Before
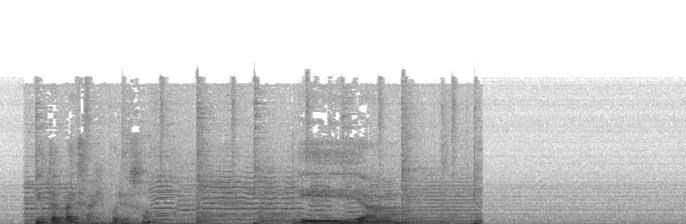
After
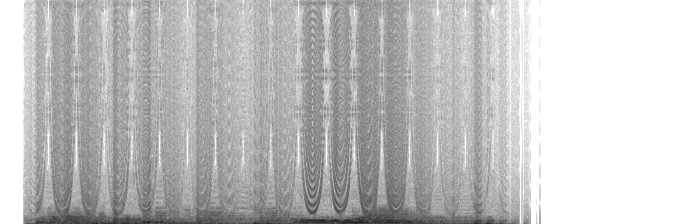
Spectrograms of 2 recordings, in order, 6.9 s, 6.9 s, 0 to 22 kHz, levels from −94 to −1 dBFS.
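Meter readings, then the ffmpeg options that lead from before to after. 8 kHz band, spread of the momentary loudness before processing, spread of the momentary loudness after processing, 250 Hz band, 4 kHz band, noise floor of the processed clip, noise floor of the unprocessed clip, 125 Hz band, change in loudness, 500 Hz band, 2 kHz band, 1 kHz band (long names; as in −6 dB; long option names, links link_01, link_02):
+3.0 dB, 13 LU, 12 LU, +0.5 dB, −1.5 dB, below −85 dBFS, −48 dBFS, +0.5 dB, +0.5 dB, +0.5 dB, −2.5 dB, −1.0 dB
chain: -filter_complex "[0:a]alimiter=limit=-13.5dB:level=0:latency=1:release=45,afwtdn=0.0447,afreqshift=32,asplit=2[link_01][link_02];[link_02]adelay=124,lowpass=frequency=1800:poles=1,volume=-3dB,asplit=2[link_03][link_04];[link_04]adelay=124,lowpass=frequency=1800:poles=1,volume=0.39,asplit=2[link_05][link_06];[link_06]adelay=124,lowpass=frequency=1800:poles=1,volume=0.39,asplit=2[link_07][link_08];[link_08]adelay=124,lowpass=frequency=1800:poles=1,volume=0.39,asplit=2[link_09][link_10];[link_10]adelay=124,lowpass=frequency=1800:poles=1,volume=0.39[link_11];[link_01][link_03][link_05][link_07][link_09][link_11]amix=inputs=6:normalize=0,aresample=11025,acrusher=bits=7:mix=0:aa=0.000001,aresample=44100,lowshelf=frequency=64:gain=6.5,acrusher=samples=16:mix=1:aa=0.000001:lfo=1:lforange=25.6:lforate=3.6,dynaudnorm=framelen=270:gausssize=7:maxgain=5dB,volume=-3dB"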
